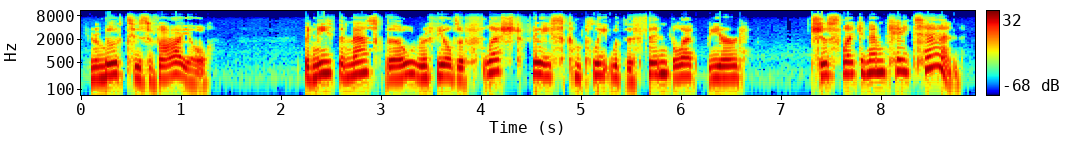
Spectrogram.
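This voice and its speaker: A woman's voice: medium pitch, unhurried, dry recording, low-quality recording. Dry-sounding woman narrating a story.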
